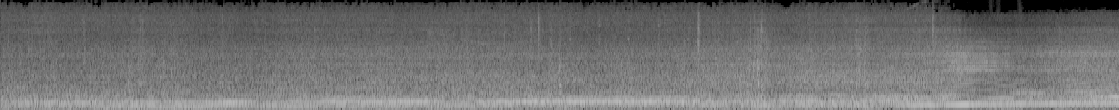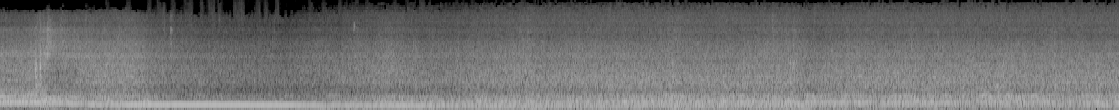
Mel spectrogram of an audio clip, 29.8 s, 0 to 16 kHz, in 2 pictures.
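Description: The tuned Chevrolet Cobalt SS's turbocharged 2.0-litre LNF four-cylinder, heard from inside the cabin while cruising. About twelve seconds in, the engine note climbs under acceleration for a few seconds, then drops sharply at a gear change and settles back to a steady, slowly falling cruise note.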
